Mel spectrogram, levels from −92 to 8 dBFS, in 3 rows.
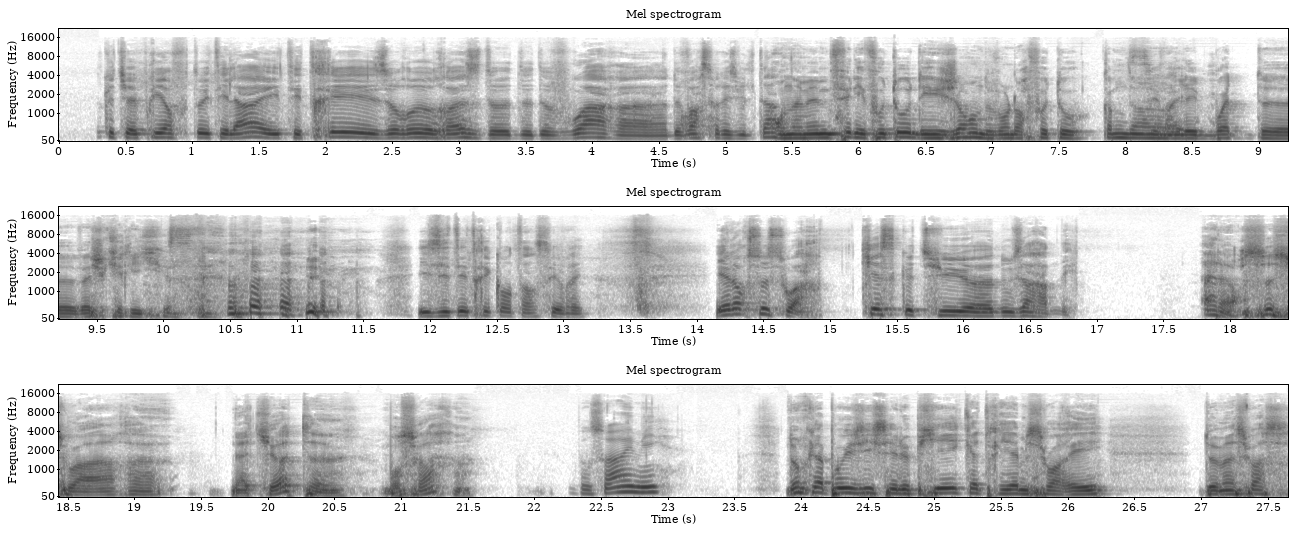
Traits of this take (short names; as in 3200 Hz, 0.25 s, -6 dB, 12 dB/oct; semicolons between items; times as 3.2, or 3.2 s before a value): noise floor -66 dBFS; spectral tilt -5.0 dB/oct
